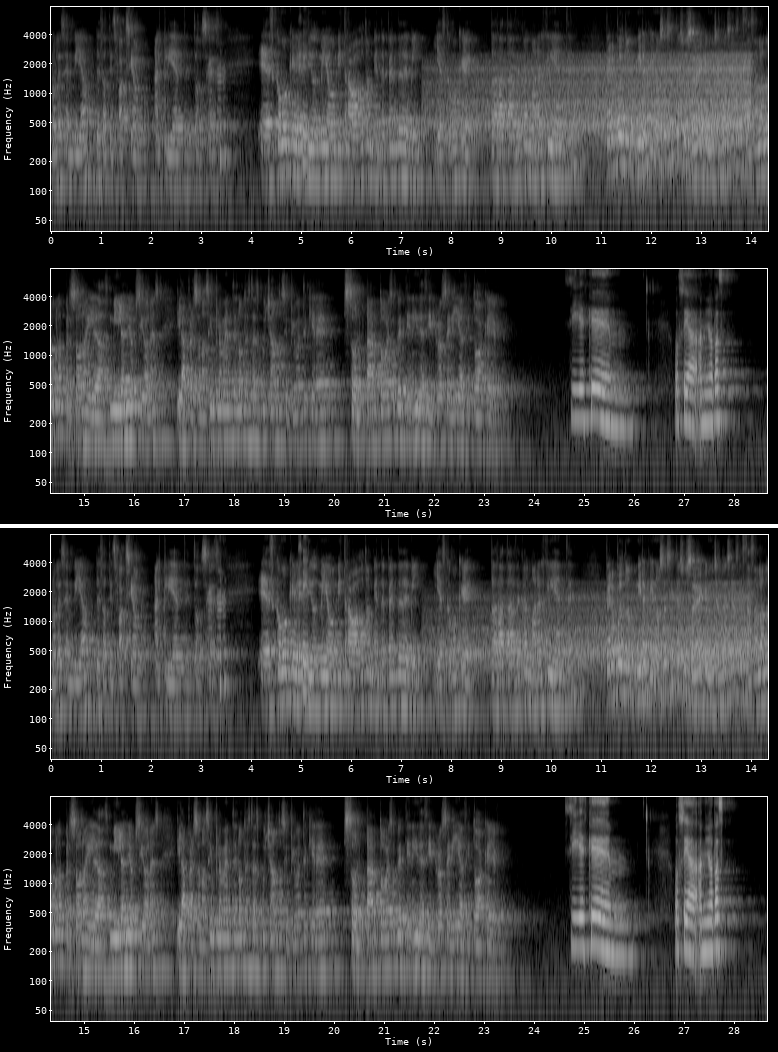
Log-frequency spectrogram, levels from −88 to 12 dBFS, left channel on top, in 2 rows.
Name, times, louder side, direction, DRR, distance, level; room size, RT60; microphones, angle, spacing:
voice 1, 0.0-7.4 7.6-8.4 8.8-10.5 10.8-19.9 20.2-23.3, equal, 15° right, 4.1 m, -36 dB
voice 2, 3.1-3.5 5.0-5.2 24.7-26.0 26.8-27.8, right 3 dB, 85° right, 0.9 m, -28 dB
sound 1, 7.4-14.0, left 2 dB, 45° left, 2.6 m, -37 dB
30.0 x 26.5 x 5.4 m
head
